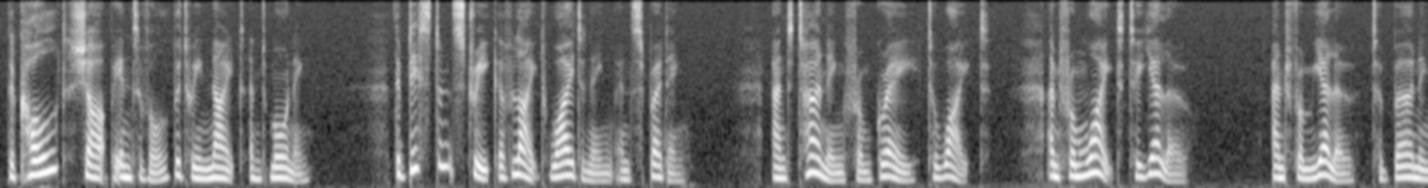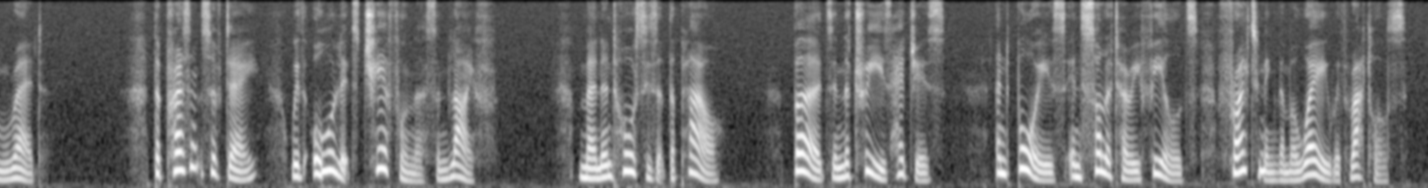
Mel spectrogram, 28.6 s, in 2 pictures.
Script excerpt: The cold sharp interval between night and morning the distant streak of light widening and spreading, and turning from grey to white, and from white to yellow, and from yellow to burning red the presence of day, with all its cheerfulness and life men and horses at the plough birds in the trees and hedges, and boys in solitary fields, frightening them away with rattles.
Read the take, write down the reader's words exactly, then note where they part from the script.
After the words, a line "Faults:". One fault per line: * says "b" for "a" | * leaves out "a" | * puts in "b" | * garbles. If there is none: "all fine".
The cold sharp interval between night and morning the distant streak of light widening and spreading, and turning from grey to white, and from white to yellow, and from yellow to burning red the presence of day, with all its cheerfulness and life men and horses at the plough birds in the trees hedges, and boys in solitary fields, frightening them away with rattles.
Faults:
* leaves out "and"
